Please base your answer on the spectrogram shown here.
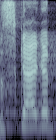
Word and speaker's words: Skagit: In 2nd place, it's really Skagit with a J? It's a G pronounced like a J?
